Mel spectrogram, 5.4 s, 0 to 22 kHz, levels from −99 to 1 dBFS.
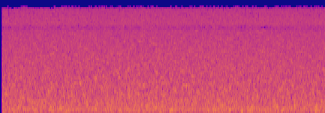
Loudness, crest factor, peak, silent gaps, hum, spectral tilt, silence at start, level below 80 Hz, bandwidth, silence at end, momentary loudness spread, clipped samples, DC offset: -28 LUFS; 16 dB; -14 dBFS; none; none; -2.5 dB/octave; 0 s; -48 dBFS; 17 kHz; 0 s; 1 LU; under 0.1%; under 0.1%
